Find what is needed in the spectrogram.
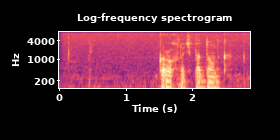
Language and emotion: Russian, neutral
